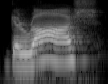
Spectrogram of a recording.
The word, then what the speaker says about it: garage: Garage or garage. So both options are correct.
